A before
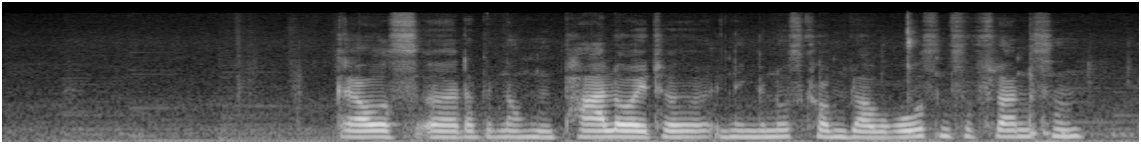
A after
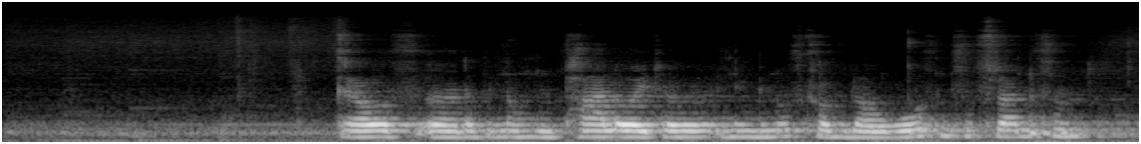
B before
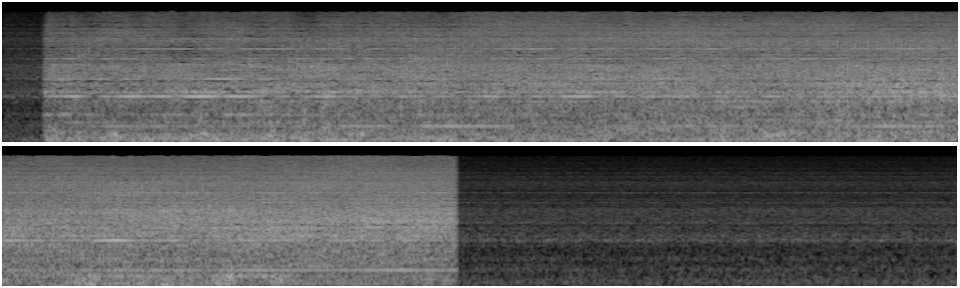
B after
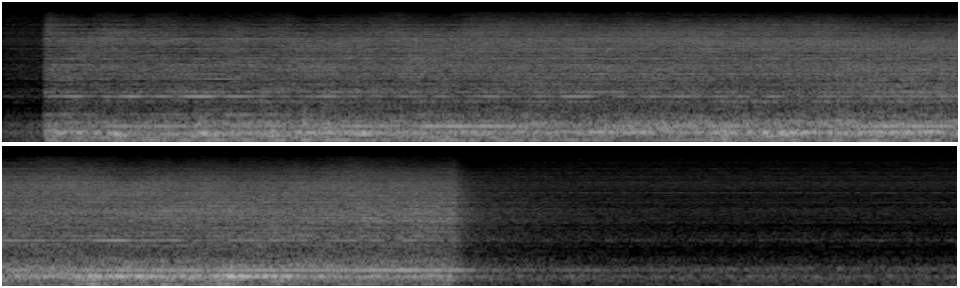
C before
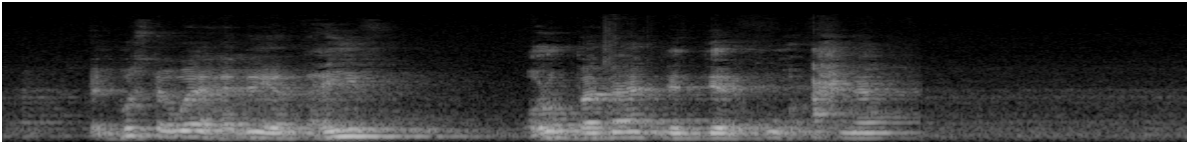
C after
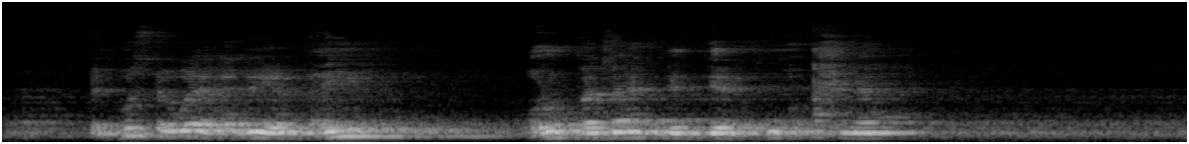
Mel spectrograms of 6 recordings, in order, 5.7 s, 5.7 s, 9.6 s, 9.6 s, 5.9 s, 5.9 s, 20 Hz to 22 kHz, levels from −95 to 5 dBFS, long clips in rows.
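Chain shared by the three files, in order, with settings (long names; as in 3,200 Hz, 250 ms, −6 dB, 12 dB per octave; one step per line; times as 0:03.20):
treble cut that deepens with the level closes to 1,600 Hz, closed at −16.5 dBFS
octave-band graphic EQ 125/250/500/1,000/2,000/4,000 Hz −10/+9/+7/−11/−11/−4 dB
coupled-rooms reverb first 0.34 s, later 3.4 s, from −22 dB, DRR 2.5 dB
level −7 dB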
